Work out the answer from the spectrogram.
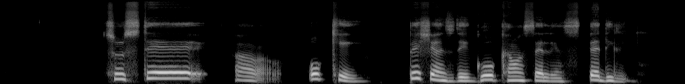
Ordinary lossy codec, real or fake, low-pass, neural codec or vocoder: none; fake; none; autoencoder, 48 kHz, 32 numbers a frame, DAC-VAE, trained on Japanese speech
